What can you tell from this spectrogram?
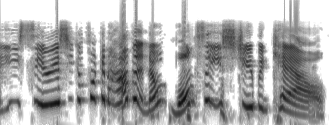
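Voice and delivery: high loud indignant yelling; retold outburst. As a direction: replay the fury at full tilt. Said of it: "I was like".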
